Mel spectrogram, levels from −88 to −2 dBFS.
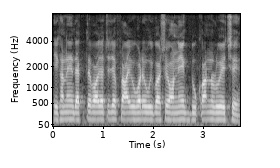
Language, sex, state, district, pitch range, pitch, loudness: Bengali, male, West Bengal, North 24 Parganas, 135-140 Hz, 140 Hz, -15 LUFS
